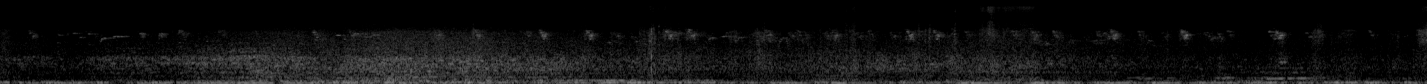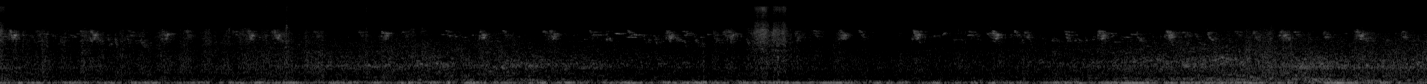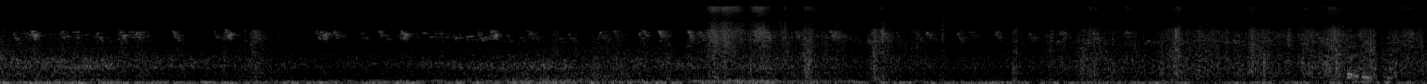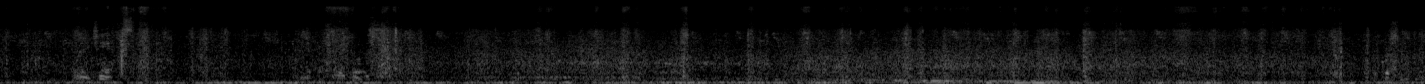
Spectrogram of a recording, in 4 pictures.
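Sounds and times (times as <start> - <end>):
small birds chirping: 0.0 - 57.0
tent fabric rustling: 4.3 - 19.4, 34.1 - 57.0.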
